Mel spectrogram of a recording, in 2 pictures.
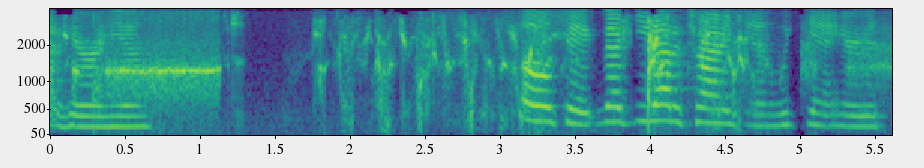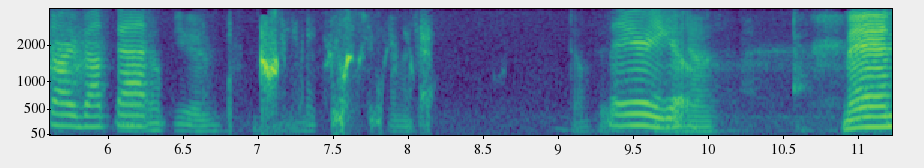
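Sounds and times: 
distorted garbled phone line audio: 0:00.0 - 0:08.2
speech: 0:00.1 - 0:00.8, 0:03.2 - 0:06.8, 0:09.4 - 0:10.2, 0:10.9 - 0:11.2.

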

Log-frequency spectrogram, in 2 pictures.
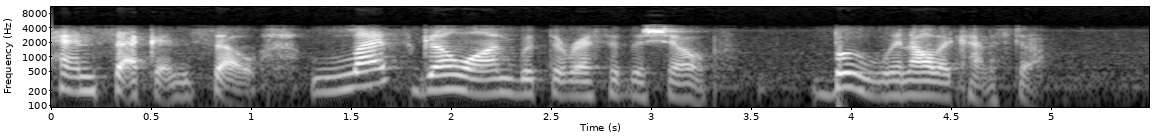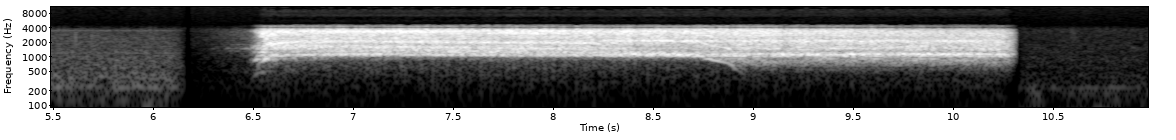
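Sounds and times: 
speech: 0:00.1 - 0:05.0
shrill scream: 0:06.4 - 0:10.4.

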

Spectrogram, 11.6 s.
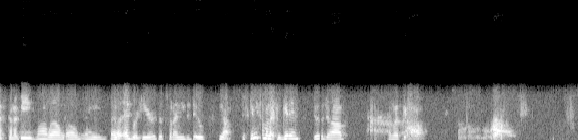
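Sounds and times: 
speech: 0:00.0 - 0:08.6
dog barking: 0:09.2 - 0:10.4.

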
